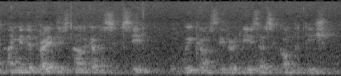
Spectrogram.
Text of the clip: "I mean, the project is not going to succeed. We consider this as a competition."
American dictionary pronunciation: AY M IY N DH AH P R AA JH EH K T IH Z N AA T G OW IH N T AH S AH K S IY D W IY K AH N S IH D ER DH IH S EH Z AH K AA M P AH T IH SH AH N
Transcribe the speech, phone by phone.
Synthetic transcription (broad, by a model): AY M IY N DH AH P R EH EH T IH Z N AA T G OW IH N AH S AH K S IY D W IY K AH N S IH D ER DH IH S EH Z AH K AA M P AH T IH SH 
